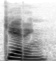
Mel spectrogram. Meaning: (verb) present participle and gerund of get; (noun) 1. The act of obtaining or acquiring; acquisition 2. That which is got or obtained; gain; profit
- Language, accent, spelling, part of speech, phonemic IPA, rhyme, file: English, US, getting, verb / noun, /ˈɡɛtɪŋ/, -ɛtɪŋ, En-us-getting.ogg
